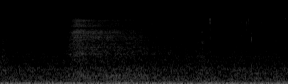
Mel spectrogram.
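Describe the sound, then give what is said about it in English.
A deep breath drawn in during a guided relaxation exercise, heard as a soft, airy rush of inhaled air that is faint and steady, with no other sound over it. “And as we take a deep breath in one,”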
